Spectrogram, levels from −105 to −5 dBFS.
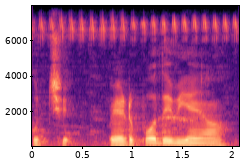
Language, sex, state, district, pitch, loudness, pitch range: Hindi, male, Uttar Pradesh, Shamli, 130 Hz, -16 LUFS, 125-130 Hz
